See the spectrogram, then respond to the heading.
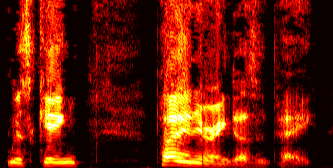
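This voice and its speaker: A man performs a disgraced brain surgeon with a mid-pitched voice, bitter and soaked in drink. He lectures in the manner of old radio drama, stumbling here and there over his words. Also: big pitch swings, slow. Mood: bitter, defiant. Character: embittered, drunken disgraced brain surgeon and professor.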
